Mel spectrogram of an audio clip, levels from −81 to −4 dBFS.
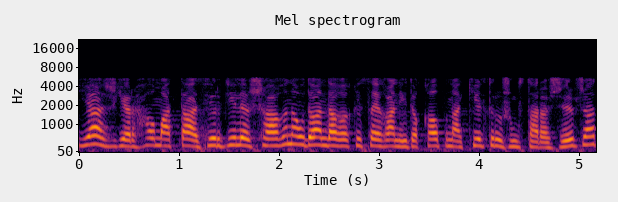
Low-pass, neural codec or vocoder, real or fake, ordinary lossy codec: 5.4 kHz; none; real; none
